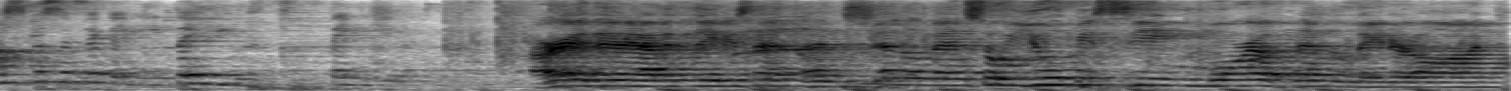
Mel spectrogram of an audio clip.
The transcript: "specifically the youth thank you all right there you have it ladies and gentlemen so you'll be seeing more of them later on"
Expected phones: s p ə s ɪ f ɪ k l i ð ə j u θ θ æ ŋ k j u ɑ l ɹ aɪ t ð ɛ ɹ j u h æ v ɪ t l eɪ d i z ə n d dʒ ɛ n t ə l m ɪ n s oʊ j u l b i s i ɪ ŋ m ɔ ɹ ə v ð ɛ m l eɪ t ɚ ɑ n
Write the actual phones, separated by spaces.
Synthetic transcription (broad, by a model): s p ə s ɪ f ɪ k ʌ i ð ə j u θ t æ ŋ k j u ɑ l ɹ aɪ t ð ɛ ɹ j h æ v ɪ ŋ l eɪ d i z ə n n dʒ ɛ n t l m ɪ n s oʊ j u l b i s i ɪ ŋ m ɔ ɹ ə v ð ɛ m l eɪ t ɚ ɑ n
